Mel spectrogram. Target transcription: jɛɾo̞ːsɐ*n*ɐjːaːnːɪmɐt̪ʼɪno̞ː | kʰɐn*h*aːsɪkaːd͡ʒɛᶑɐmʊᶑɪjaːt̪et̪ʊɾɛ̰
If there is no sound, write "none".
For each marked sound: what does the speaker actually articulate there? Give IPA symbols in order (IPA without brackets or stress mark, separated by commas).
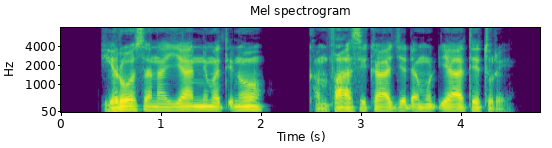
n, f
